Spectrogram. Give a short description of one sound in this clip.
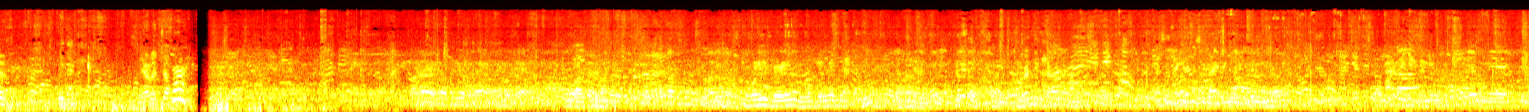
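A crowd of people chatter outdoors.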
